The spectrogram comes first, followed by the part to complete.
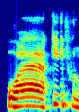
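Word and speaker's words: واقفون: অনেকেরই কিন্তু উচ্চারণটা সঠিক হয় নাই। ওয়াকিফুন, ওয়াকালিফ ওয়া মাদ্রাসা।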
